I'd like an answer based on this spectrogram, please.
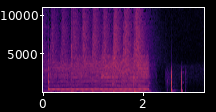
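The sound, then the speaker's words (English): Telephone voicemail tones: a steady electronic tone with regularly pulsed beeps for about two seconds, then a fade and a few short, sharp blips, with no voices. “It's time to check Adam's voicemail.”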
